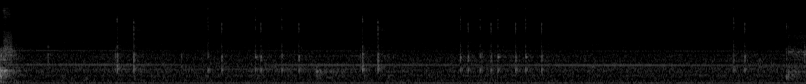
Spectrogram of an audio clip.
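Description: Faint, irregular clicks in small clusters over a low steady hum and a faint steady whine.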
